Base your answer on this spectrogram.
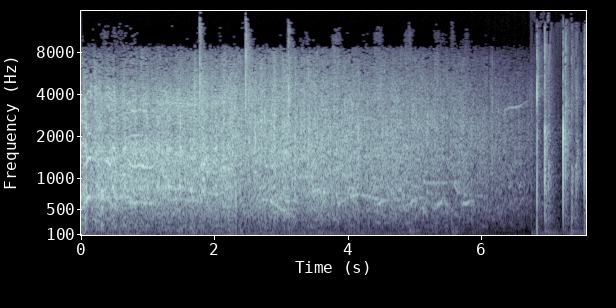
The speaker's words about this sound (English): We're applauding. Why are we applauding after we listen to Rickles? Because we took a break and we didn't know how to come back in.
